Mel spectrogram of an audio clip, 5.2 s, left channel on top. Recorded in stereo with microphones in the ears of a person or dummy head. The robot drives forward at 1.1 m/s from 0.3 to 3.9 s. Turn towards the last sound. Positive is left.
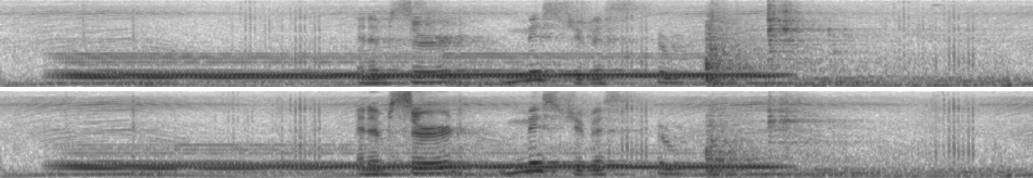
turn(degrees=50)  # may be behind; listen again after turning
